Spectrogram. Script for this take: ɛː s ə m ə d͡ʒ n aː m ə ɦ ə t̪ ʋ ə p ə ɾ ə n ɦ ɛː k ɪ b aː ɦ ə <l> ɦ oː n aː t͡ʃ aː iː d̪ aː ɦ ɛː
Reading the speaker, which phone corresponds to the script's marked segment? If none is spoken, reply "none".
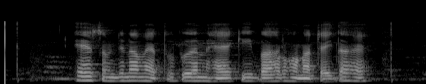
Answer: ɾ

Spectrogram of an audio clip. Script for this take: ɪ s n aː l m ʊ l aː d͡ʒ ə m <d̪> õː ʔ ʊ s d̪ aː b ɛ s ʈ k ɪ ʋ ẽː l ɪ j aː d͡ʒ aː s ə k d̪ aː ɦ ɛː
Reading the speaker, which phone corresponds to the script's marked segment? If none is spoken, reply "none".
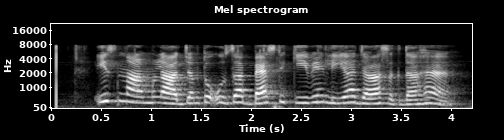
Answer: t̪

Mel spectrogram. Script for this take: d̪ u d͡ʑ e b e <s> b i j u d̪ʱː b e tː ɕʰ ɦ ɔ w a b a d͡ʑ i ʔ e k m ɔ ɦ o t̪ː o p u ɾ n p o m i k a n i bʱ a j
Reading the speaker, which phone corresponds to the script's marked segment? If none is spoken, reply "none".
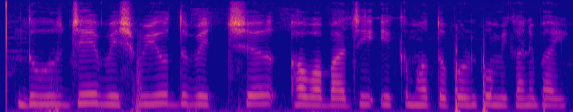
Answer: ʃ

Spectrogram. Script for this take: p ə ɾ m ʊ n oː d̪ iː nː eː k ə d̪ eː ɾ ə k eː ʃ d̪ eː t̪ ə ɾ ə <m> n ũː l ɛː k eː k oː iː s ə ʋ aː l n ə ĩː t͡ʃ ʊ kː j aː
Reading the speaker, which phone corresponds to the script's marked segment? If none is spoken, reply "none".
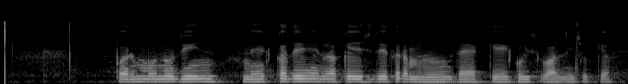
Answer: m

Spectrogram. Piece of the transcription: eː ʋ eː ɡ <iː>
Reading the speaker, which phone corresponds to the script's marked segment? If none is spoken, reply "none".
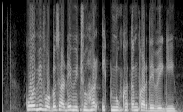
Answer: iː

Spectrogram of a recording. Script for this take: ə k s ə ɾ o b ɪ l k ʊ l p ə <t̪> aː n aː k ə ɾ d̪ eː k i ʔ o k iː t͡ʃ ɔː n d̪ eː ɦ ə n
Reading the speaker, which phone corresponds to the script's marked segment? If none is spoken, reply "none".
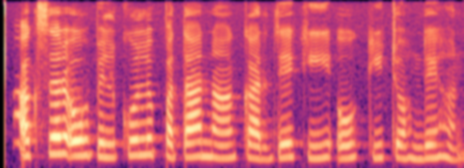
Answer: t̪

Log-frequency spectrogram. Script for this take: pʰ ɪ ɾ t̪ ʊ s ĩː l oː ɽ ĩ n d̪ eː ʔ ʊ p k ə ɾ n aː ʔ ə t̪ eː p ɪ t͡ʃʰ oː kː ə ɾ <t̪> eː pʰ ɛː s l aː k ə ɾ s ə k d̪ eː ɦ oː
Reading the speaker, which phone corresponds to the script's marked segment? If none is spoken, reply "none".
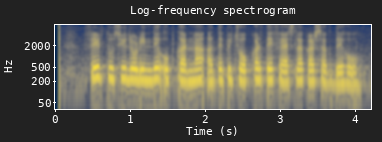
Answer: t̪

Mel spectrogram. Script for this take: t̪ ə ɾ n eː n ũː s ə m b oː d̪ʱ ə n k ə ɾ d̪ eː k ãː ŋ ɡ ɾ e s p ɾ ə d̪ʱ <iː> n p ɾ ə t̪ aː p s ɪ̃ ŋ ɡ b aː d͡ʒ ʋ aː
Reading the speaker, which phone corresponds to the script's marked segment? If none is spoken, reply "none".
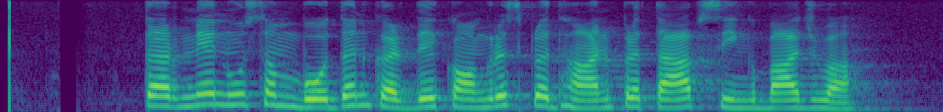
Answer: aː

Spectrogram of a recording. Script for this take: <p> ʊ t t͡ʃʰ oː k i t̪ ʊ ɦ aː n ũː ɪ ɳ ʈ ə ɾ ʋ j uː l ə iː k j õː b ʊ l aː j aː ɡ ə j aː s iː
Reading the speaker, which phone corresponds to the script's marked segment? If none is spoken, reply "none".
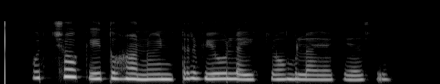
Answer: p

